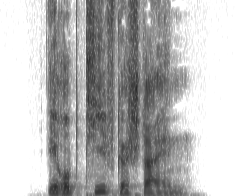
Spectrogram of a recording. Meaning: igneous rock
- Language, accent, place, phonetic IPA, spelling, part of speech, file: German, Germany, Berlin, [eʁʊpˈtiːfɡəˌʃtaɪ̯n], Eruptivgestein, noun, De-Eruptivgestein.ogg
